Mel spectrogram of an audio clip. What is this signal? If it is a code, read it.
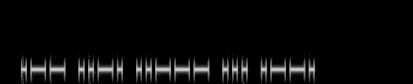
Morse code, heard as a keyed tone, about 25 wpm, 700 Hz. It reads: WF2SP
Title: USA Call Signs - 5 Characters - Repeated 3x - 25wpm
